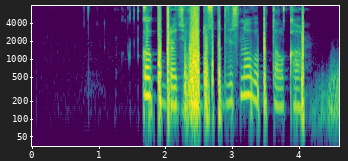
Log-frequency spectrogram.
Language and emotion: Russian, neutral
